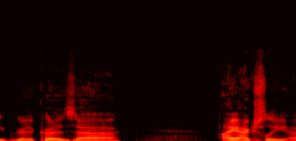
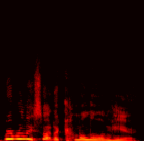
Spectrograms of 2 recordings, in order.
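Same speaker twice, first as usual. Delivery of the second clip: much higher falsetto, quick; faster than usual. Shown as a demonstration. Host shows off his falsetto to co-hosts, quick and high. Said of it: "a high-pitched voice like you guys".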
